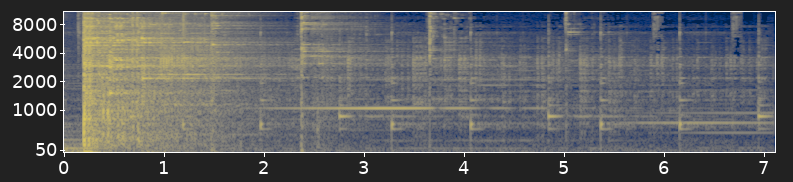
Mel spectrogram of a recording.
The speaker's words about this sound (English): Then I do what I've never done. I drop not one, but 2 new 6-foot bulbs, which pop when they hit the floor. White glass, flying like confetti.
